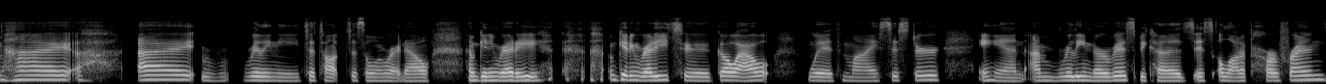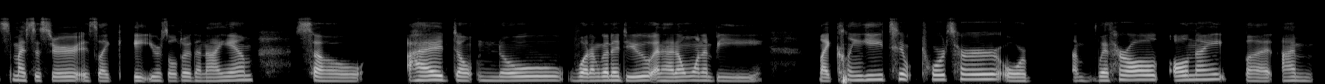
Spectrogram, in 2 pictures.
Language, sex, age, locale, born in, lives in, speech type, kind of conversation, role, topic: English, female, 30-34, en-US, United States, United States, conversation, advice, user, How can I feel less nervous meeting new people?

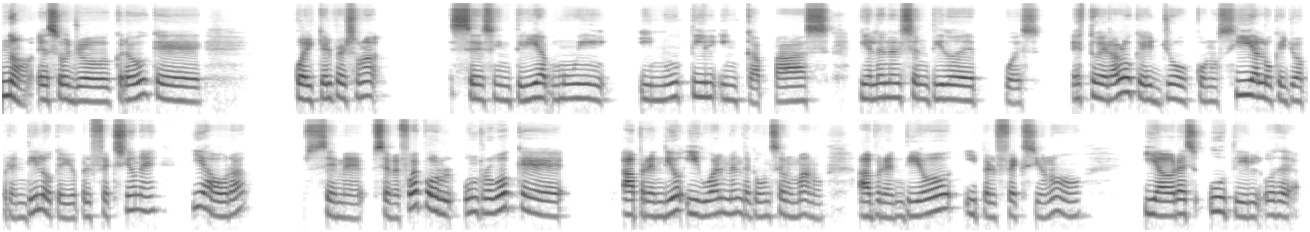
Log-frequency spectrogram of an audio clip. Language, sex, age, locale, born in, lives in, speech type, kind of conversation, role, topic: Spanish, female, 20-24, es-CU, Puerto Rico, United States, conversation, unstructured, none, ¿Es justo que la tecnología reemplace trabajos humanos?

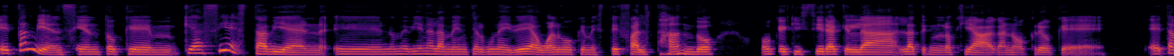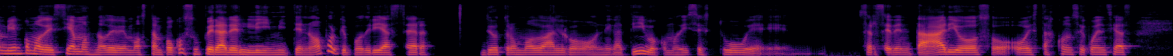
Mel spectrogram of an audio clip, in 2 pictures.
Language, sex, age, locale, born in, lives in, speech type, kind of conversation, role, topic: Spanish, female, 45-49, es-AR, Argentina, Italy, conversation, unstructured, none, ¿Qué tecnología nueva te ha hecho la vida más fácil últimamente?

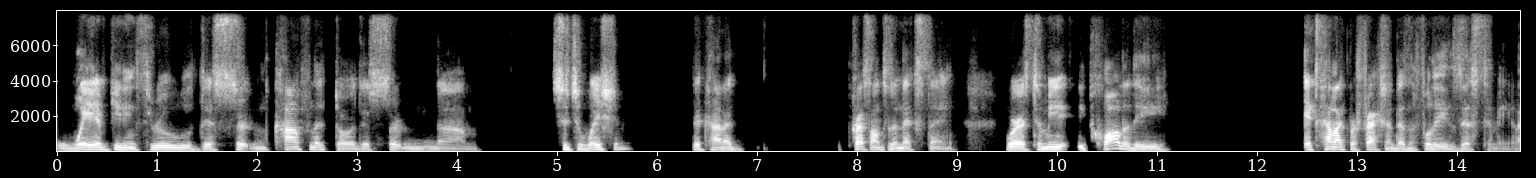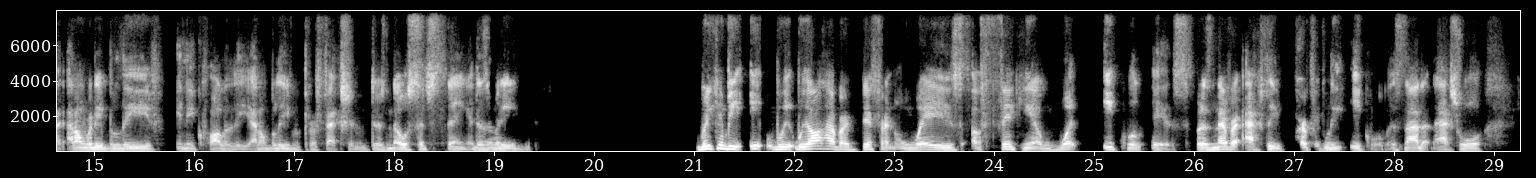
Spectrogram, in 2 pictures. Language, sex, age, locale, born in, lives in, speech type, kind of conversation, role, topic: English, male, 35-39, en-US, Germany, United States, conversation, podcast, guest, How do our personal experiences shape what we see as fair in everyday life?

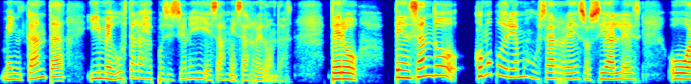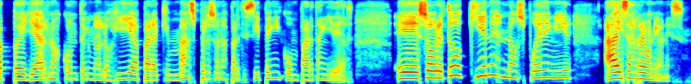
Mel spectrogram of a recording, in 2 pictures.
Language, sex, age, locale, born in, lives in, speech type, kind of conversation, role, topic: Spanish, female, 40-44, es-VE, Venezuela, United States, read, expert-assistant, asker, ¿Cómo equilibrar lo tradicional y lo nuevo en las ferias comunitarias?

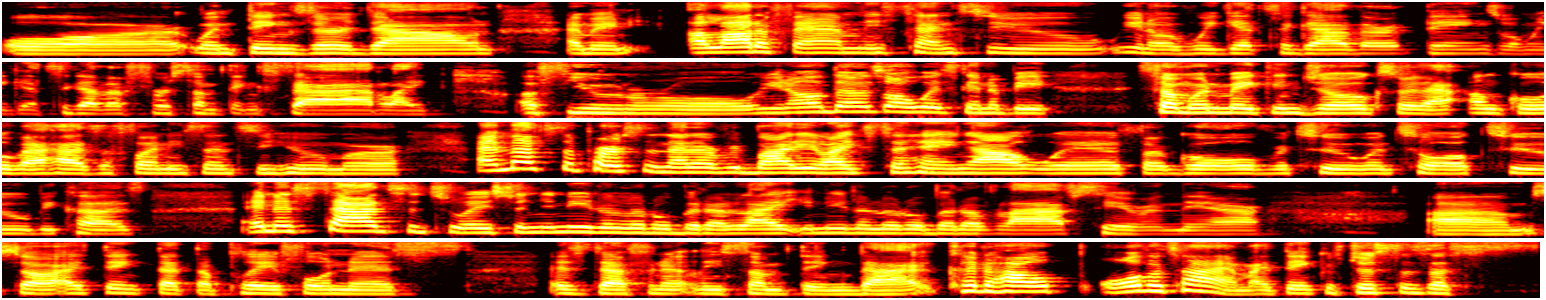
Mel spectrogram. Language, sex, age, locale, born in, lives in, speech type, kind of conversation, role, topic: English, female, 45-49, en-US, United States, United States, conversation, unstructured, none, How can being playful improve our happiness and relationships?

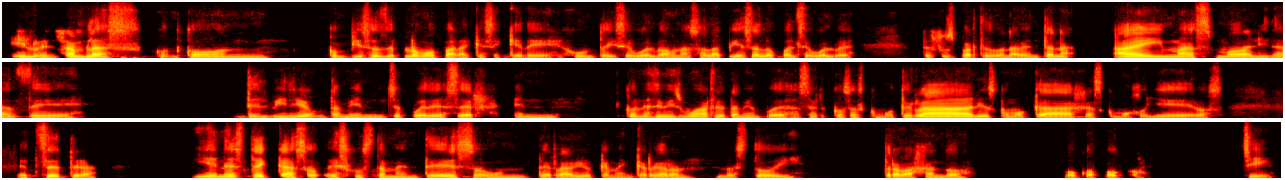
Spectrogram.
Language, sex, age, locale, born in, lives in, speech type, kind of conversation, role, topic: Spanish, male, 30-34, es-MX, Mexico, Mexico, conversation, advice, user, ¿Cómo puedo planear una rutina para evitar el agotamiento?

